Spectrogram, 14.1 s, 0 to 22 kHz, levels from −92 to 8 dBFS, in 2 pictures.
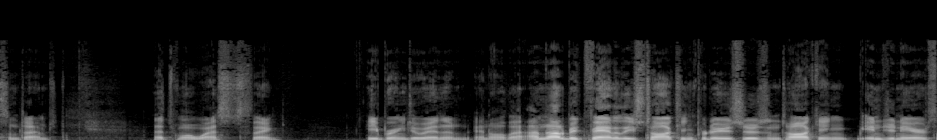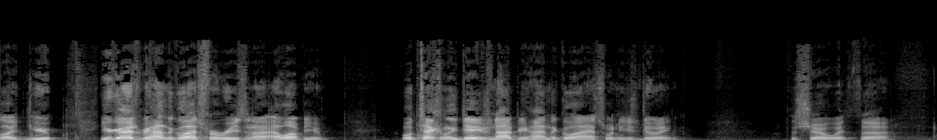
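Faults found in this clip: Short concealed packet loss, 0.93–1.01 s: brief smear where the jitter buffer/decoder extended the preceding sound across two consecutive gaps of about 20 ms each, then blended back.

Lost packet rebuilt from error correction, 10.61–10.83 s, 11.77–11.91 s, 13.09–13.11 s: no gaps but rougher, noisier stretches, where the decoder played low-bitrate Opus FEC copies in place of missing packets.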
